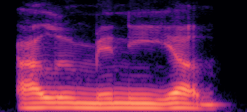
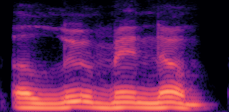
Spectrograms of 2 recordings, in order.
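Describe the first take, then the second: First: It is said with a British pronunciation. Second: It is said with a North American pronunciation. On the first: The speaker calls it right. "I disagree. It's pronounced aluminium" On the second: The speaker calls it wrong. "says it's pronounced aluminum"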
